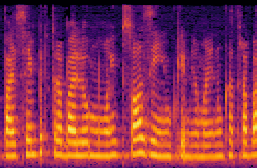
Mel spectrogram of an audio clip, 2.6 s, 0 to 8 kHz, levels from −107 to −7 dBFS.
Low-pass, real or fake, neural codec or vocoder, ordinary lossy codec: 7.2 kHz; fake; vocoder, 22.05 kHz, 80 mel bands, HiFi-GAN; MP3, 48 kbps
